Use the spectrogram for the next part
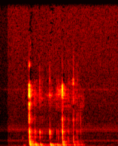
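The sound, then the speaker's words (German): A brief digital dice-roll effect from an app: a quick synthetic clatter of four or five sharp clicks tumbling over under a second, moderately loud and heard alone with no talking. “wir streiten uns gerade schon vor der Aufnahme über die Würfel-App, die wir verwenden sollen”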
